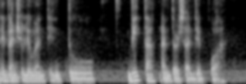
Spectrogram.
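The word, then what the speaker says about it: torsades: went into VTA and torsadua it's pronounced as dorsa so uh unfortunately Uh the patient expired.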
